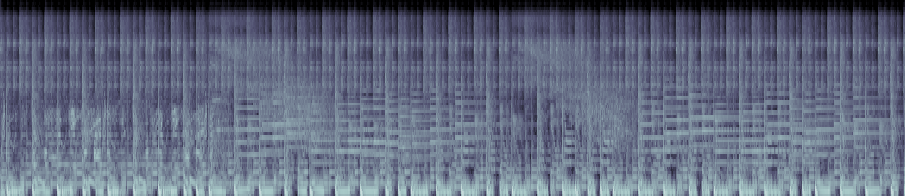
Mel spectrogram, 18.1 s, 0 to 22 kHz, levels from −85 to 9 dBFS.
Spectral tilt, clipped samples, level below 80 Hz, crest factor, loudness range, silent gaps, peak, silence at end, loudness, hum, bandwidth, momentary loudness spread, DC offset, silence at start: -3.5 dB/octave; under 0.1%; -22 dBFS; 14 dB; 1 LU; none; -4 dBFS; 0 s; -17 LUFS; none; 18.5 kHz; 2 LU; under 0.1%; 0 s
